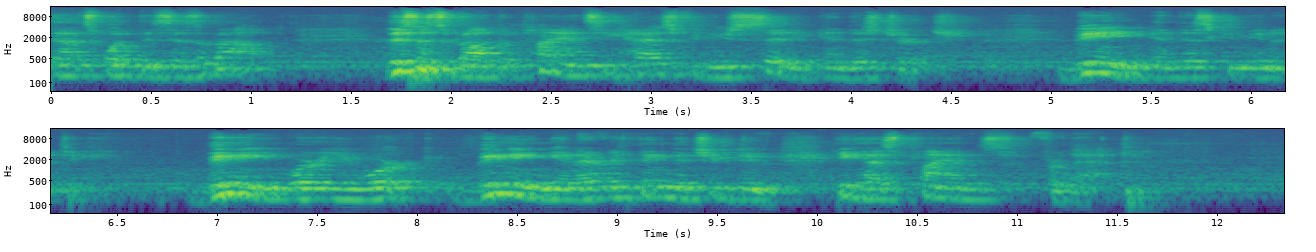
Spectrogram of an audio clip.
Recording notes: We had a little mishap with the audio this week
